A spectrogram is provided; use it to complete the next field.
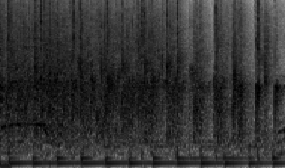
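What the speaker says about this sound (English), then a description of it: "So applause already to you guys for this." Audience applause at a Startup Weekend event in Orlando, loud close clapping from a crowd, steady for a few seconds and thinning slightly toward the end.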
